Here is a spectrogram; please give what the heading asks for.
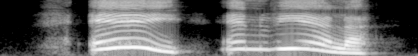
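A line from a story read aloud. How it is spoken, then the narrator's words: Shouting. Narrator (Finnish): Iida huusi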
